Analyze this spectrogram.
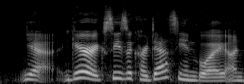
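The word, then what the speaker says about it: Garak: Just think Derek with a G. Yeah, I know. Garrick. Yeah, Garrick sees a Kardashian boy on Deep Space 9 who looks 30.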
